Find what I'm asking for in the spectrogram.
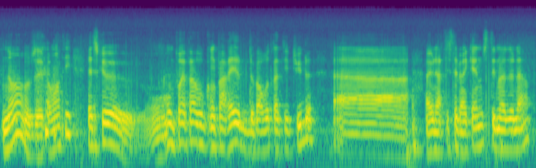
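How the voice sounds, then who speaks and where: A man's voice: on the low side, moderate pace, few pauses, darkish tone. A middle-aged man hosting a casual talk-show interview at a studio table microphone, asking probing, teasing questions. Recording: dull, noisy old TV tape.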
